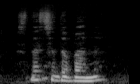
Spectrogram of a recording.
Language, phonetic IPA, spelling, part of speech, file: Polish, [ˌzdɛt͡sɨdɔˈvãnɨ], zdecydowany, adjective / verb, LL-Q809 (pol)-zdecydowany.wav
